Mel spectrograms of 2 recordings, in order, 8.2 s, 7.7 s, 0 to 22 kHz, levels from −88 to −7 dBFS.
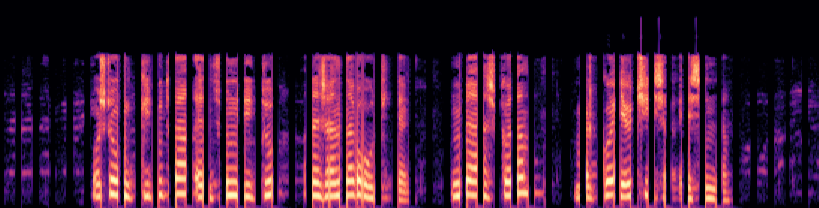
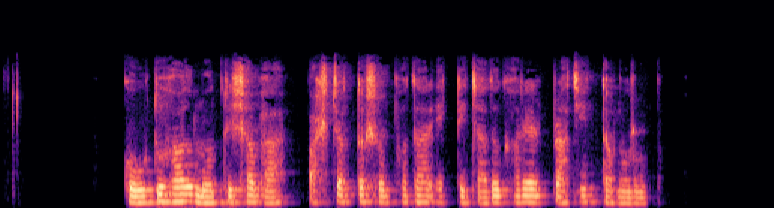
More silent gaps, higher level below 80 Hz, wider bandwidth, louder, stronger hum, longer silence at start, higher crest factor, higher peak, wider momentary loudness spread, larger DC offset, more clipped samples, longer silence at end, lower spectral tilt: first, 3.08-3.12 s, 4.28-4.33 s, 4.44-4.50 s, 5.63-5.70 s vs none; first, -48 dBFS vs -58 dBFS; about the same, 7.8 kHz vs 7.4 kHz; first, -14 LUFS vs -18 LUFS; neither; second, 0.95 s vs 1.25 s; about the same, 16 dB vs 20 dB; about the same, 0 dBFS vs -2 dBFS; about the same, 11 LU vs 12 LU; neither; neither; second, 0.9 s vs 1.25 s; second, -3 dB/octave vs -5.5 dB/octave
